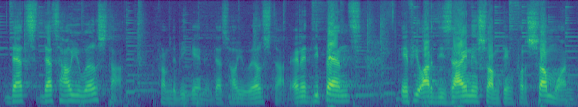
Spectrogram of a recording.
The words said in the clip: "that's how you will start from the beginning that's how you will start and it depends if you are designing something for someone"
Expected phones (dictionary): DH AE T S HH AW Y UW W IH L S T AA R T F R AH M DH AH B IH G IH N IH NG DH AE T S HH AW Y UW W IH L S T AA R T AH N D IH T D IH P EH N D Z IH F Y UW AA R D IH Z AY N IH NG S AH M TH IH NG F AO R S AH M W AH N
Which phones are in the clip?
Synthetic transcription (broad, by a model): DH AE T S HH AW Y UW W IH L S T AA R T F R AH M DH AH B IH G IH N IH NG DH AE T S HH AW Y UW W IH L S T AA R T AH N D IH T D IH P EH N D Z IH F Y UW AA R D IH Z AY N IH NG S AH M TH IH NG F AO R S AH M W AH N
